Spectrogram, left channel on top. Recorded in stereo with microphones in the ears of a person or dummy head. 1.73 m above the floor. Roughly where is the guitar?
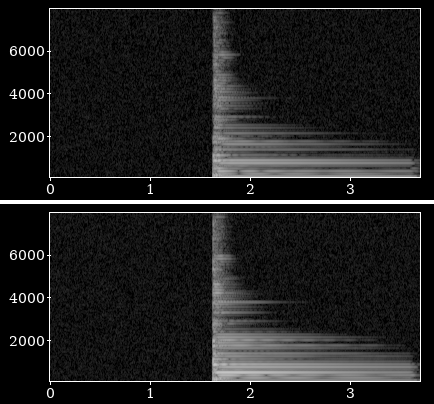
Right.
